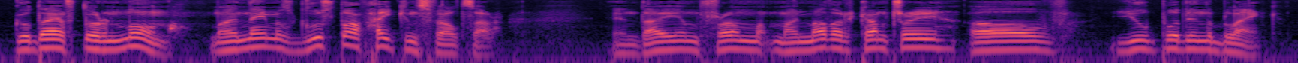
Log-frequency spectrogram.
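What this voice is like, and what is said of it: Put-on foreign accent. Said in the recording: “This is going to be an accent. ... if it's British, if it's Jamaican ... tell me the accent”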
